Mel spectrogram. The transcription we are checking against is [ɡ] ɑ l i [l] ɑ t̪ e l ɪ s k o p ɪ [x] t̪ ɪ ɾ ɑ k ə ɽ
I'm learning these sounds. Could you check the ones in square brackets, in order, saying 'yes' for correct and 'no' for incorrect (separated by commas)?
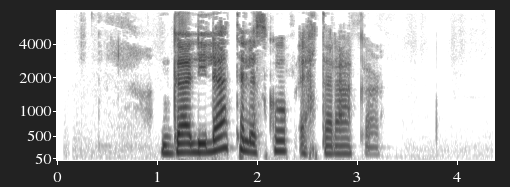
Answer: yes, yes, yes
